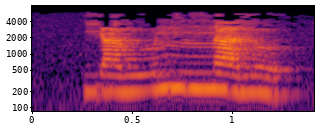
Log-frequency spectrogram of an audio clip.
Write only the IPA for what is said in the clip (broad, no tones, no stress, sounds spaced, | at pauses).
j a v u nː a z o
